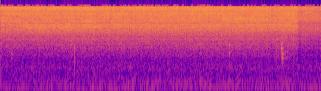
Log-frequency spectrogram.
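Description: Large tiger shrimp sizzle steadily on a grill, a loud continuous hiss close by with a few faint ticks, easing slightly near the end.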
